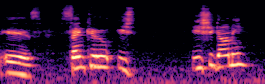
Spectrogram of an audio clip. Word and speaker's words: Ishigami: name is senku is ishigami I believe that's how you say it like Shinigami or ishigami and so then the next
